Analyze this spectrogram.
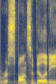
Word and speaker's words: responsibility: The word communication places the strongest stress near the end, creating communication, while opportunity becomes opportunity, and responsibility places the main stress on BL, creating responsibility.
